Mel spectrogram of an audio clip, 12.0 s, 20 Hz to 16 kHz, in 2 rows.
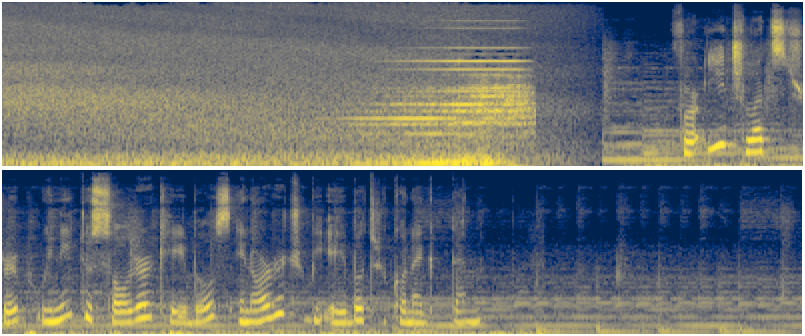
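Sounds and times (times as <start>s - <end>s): whoosh sound effect: 2.1s - 4.1s.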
